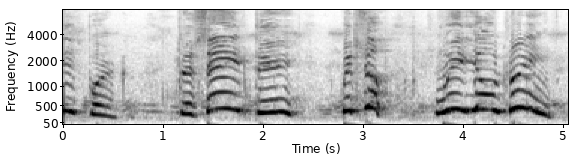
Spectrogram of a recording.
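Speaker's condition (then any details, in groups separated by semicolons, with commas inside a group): Cerebral palsy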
